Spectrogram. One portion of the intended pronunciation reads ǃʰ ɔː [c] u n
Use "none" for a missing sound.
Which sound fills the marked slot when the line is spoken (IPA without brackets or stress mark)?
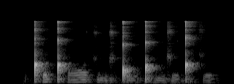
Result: t͡ʃ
